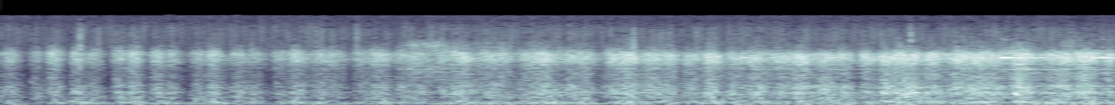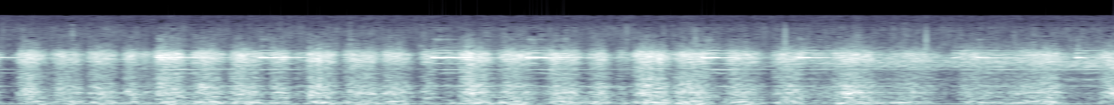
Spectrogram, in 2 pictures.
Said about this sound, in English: Kimasabi, train come.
